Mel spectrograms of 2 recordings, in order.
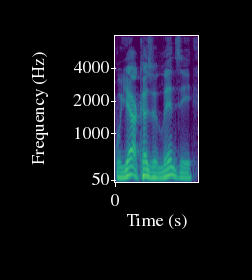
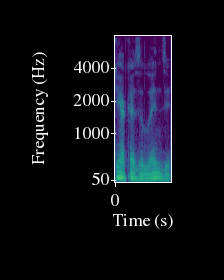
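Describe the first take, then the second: First: It is said with firm conviction. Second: It is said muffled and meekly.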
